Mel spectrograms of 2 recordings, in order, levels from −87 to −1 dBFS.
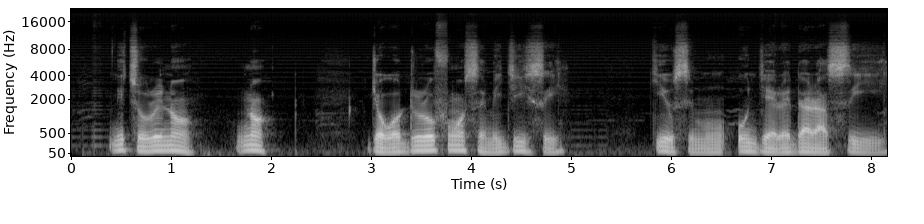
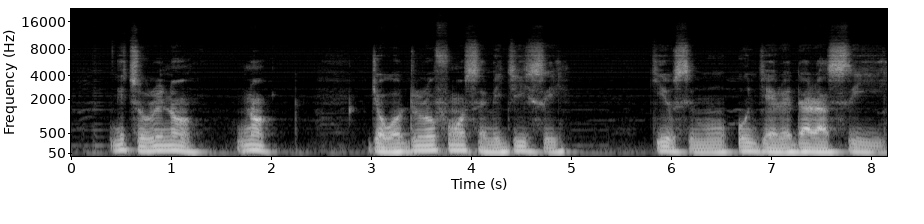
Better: first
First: none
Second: room echo; dies away in 0.3 s

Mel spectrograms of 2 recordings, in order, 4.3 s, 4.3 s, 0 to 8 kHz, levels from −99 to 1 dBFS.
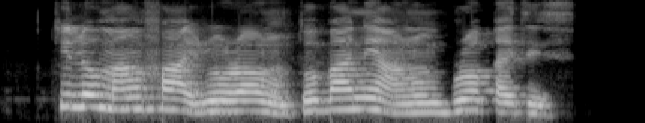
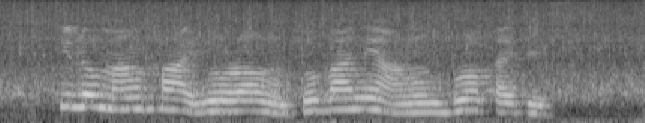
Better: first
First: none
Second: background sound (Stream); 12 dB below the speech

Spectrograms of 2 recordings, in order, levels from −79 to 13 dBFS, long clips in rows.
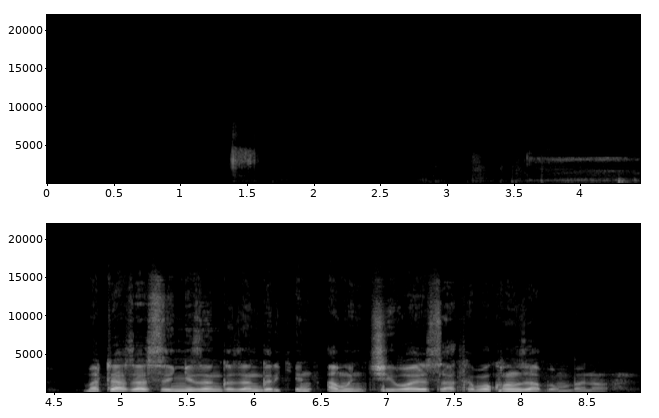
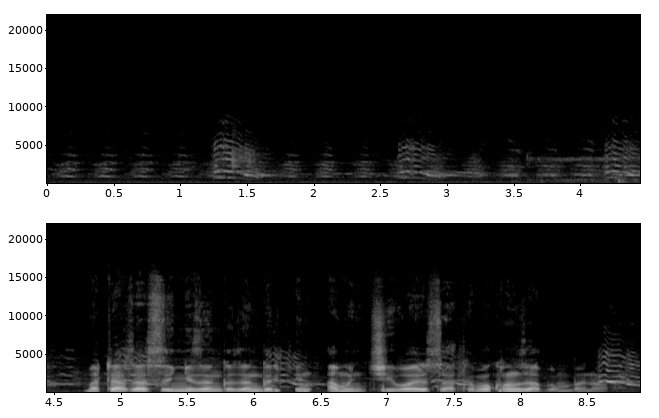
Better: first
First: none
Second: background sound (Bird vocalization, bird call, bird song); 17 dB below the speech

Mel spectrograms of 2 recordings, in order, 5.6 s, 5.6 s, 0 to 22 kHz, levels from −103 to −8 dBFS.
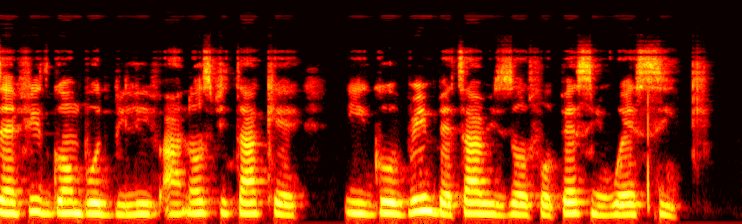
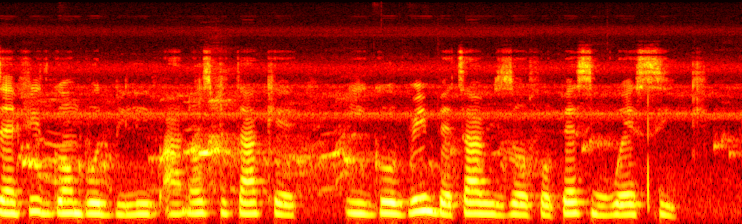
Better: first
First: none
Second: background sound (Cricket); 14 dB below the speech

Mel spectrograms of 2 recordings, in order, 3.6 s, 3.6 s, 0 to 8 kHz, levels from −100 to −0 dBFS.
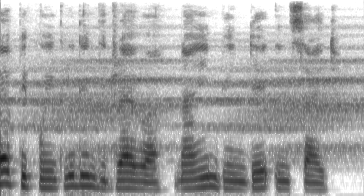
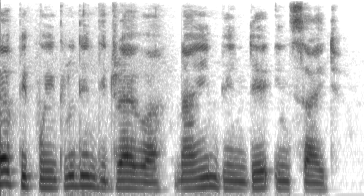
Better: second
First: background sound (Alarm); 15 dB below the speech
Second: none

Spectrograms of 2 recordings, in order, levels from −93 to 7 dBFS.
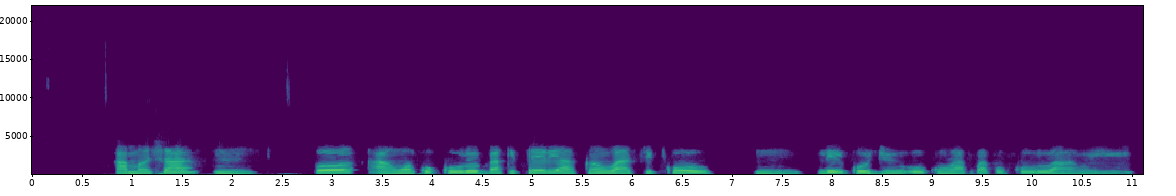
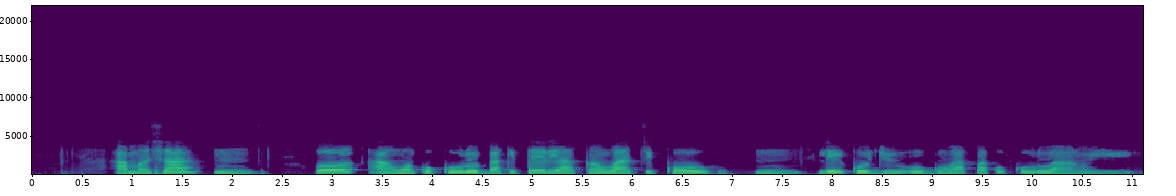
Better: second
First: noise reduction (neural mask model Resemble Enhance denoiser)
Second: none

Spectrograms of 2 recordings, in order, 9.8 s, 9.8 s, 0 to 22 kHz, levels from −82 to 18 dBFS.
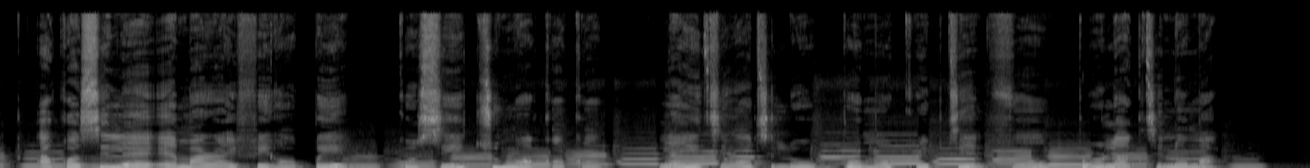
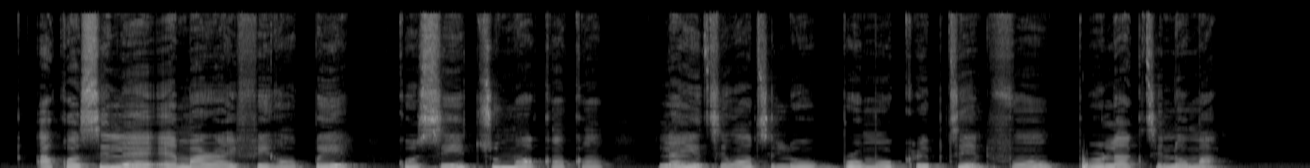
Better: second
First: background sound (Wind instrument, woodwind instrument); 9 dB below the speech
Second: none

